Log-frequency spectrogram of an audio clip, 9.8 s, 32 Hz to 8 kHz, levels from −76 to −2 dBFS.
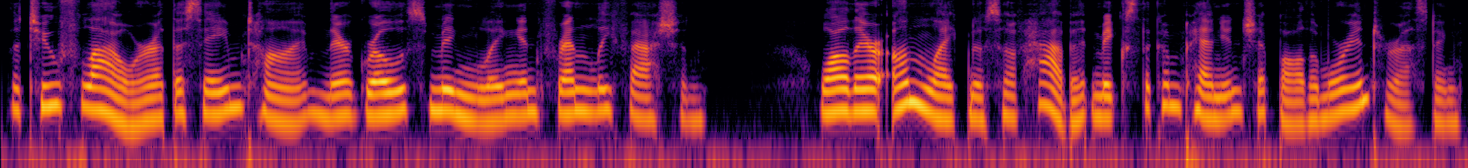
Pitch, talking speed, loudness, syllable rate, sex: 190 Hz, 155 wpm, -19 LUFS, 4.6 syllables/s, female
